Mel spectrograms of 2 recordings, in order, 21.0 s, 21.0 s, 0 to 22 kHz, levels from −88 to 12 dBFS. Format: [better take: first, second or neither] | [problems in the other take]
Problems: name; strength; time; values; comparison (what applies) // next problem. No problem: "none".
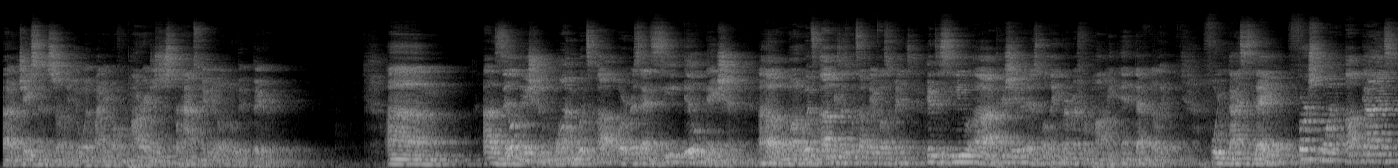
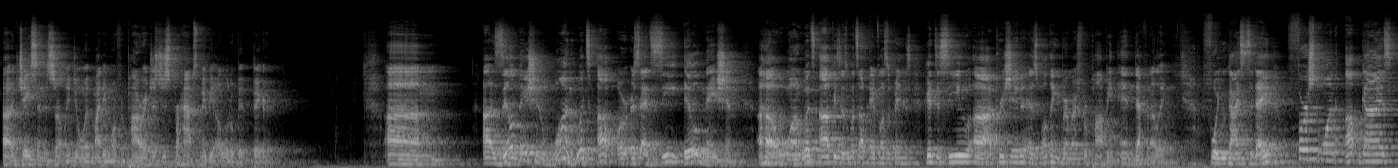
second | room echo; strong; dies away in 1.4 s; slight in the second // off-mic speech; far; somewhat distant in the second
